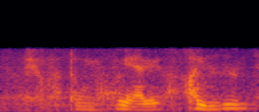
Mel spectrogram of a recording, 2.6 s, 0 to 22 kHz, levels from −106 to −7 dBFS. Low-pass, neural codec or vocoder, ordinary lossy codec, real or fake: 3.6 kHz; codec, 16 kHz in and 24 kHz out, 0.6 kbps, FocalCodec, streaming, 4096 codes; Opus, 32 kbps; fake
